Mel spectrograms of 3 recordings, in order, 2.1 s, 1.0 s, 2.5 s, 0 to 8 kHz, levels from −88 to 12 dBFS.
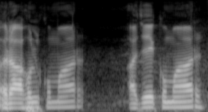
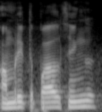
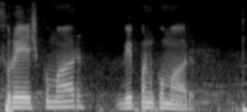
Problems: none marked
